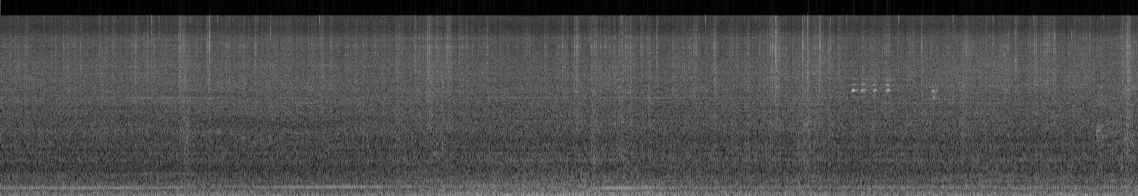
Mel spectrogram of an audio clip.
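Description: Car traffic rushes past on a multi-lane road.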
